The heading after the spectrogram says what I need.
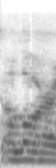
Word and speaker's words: Elora: are you in ontario is it elora am i saying it right elora is that the city yes allura it's a small little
